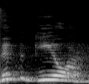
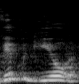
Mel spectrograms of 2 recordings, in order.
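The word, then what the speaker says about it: VIBGYOR: बनता है, that is विबग्योर। अगर आप इसको प्रोनाउंस करोगे तो that will be called विबग्योर। आप इसको याद रखो, सब लोग यही करते हैं, मुझे भी यही याद है, विबग्योर।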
